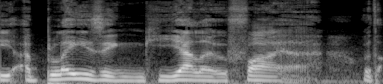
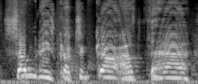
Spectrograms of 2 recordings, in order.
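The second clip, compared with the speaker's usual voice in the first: frustrated outburst; 8 semitones higher, 4 dB louder than usual. Acted. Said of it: "and he goes".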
